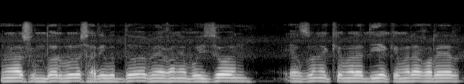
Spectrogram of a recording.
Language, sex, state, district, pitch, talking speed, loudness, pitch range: Bengali, male, Assam, Hailakandi, 145 Hz, 140 wpm, -15 LUFS, 145-150 Hz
